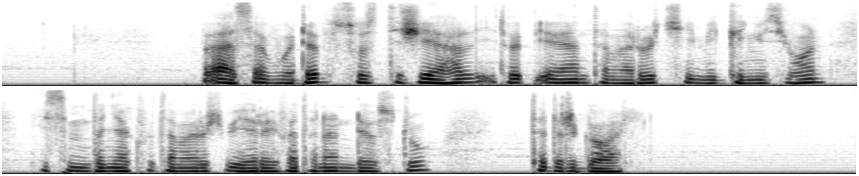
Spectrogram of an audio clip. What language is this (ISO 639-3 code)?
amh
